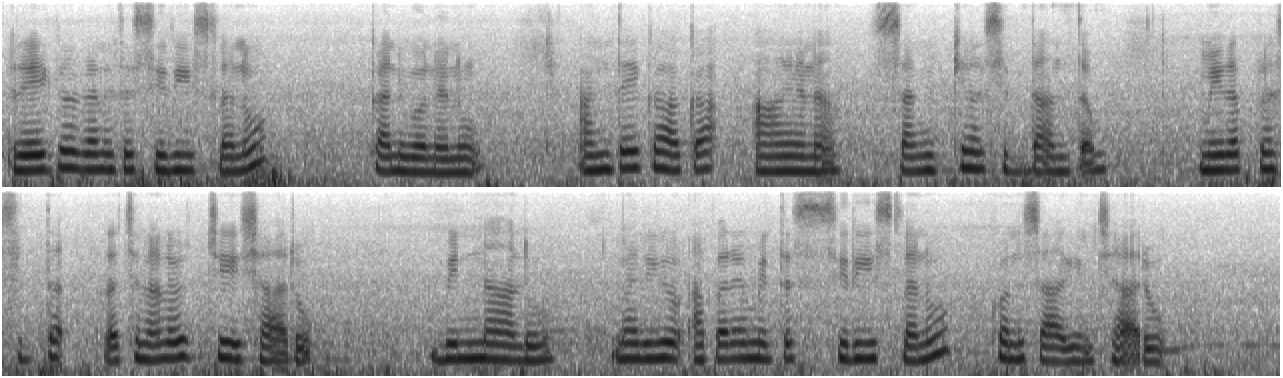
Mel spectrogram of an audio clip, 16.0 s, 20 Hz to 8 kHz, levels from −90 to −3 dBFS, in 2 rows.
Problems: none marked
